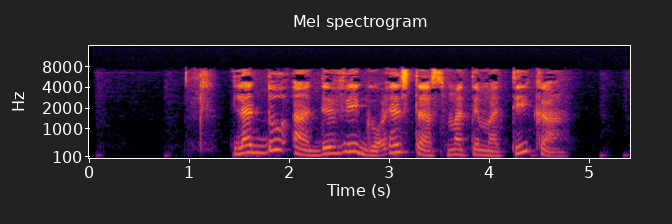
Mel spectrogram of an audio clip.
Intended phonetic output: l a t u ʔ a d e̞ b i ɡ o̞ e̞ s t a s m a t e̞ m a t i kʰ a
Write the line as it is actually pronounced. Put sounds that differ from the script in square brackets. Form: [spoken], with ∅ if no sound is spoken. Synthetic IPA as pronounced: l a [d] u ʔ a d e̞ [v] i ɡ o̞ e̞ s t a s m a t e̞ m a t i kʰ a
